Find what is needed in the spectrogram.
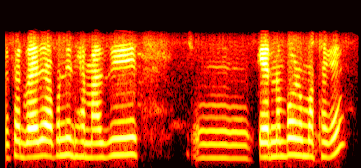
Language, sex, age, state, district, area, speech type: Assamese, female, 30-45, Assam, Dhemaji, rural, conversation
